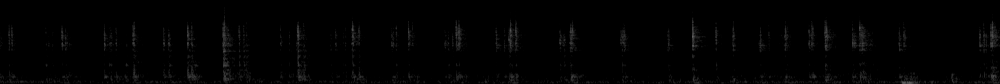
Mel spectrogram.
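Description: Long red nails tap and scratch across a large, hollow, upside-down bamboo bowl, making dozens of quick, bright, dry clicks at an uneven pace over soft scratching. Each tap is short and crisp, fading almost instantly, with little low body.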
